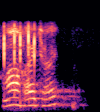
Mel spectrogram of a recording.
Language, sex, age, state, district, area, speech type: Maithili, male, 30-45, Bihar, Samastipur, rural, conversation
